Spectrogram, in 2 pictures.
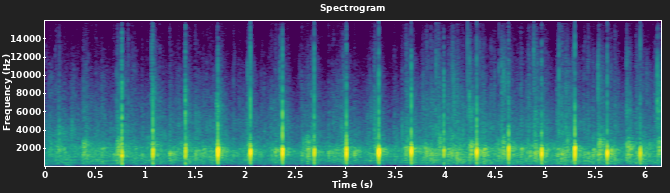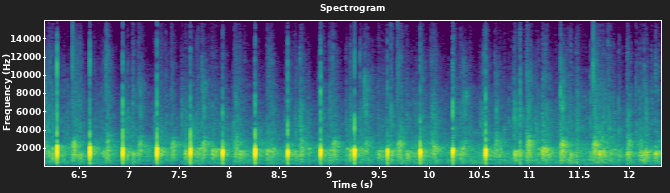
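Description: Large crowd applauding, with one loud clapper close by keeping an even beat of about three claps a second until near the end.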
